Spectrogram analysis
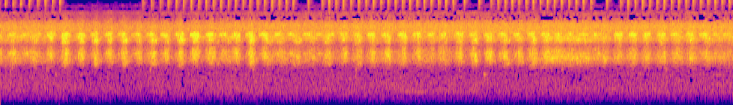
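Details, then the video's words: Cicadas on a hot summer afternoon fill the air with a dense, high, shimmering buzz, pulsing in rapid waves about two or three times per second without pause. "Cicadas in Summer"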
